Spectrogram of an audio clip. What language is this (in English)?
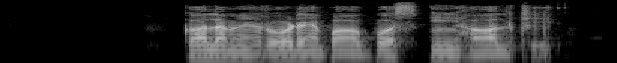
Gawri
